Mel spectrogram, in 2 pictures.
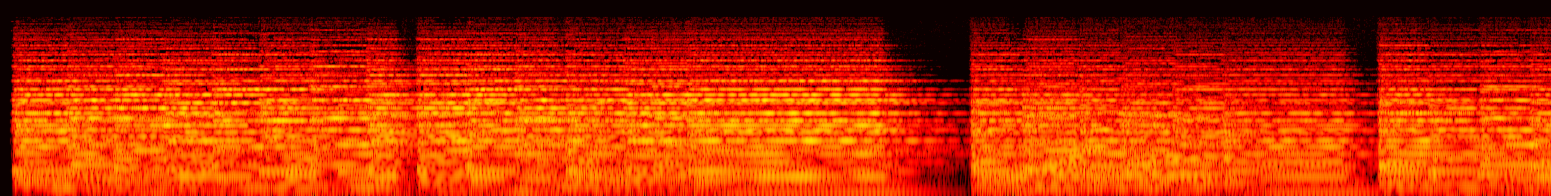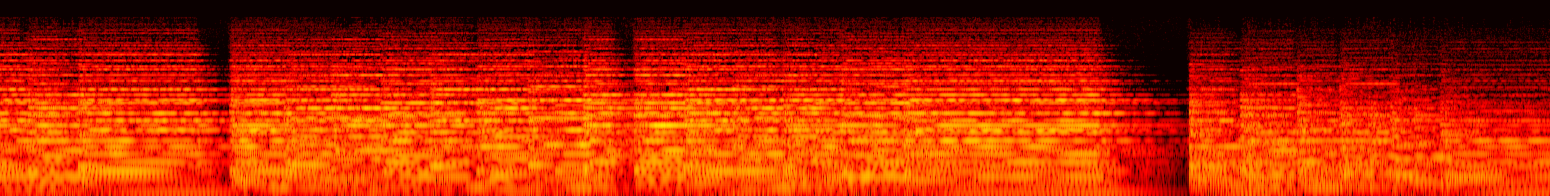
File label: Piano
